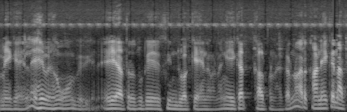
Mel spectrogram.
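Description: A man speaking Sinhala, with a faint steady high cricket trill behind his voice.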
